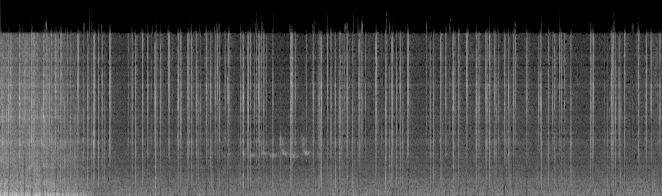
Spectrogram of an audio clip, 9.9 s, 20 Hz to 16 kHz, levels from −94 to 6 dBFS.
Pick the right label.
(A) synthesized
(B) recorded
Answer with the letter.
A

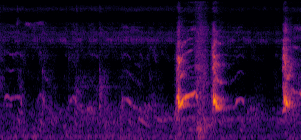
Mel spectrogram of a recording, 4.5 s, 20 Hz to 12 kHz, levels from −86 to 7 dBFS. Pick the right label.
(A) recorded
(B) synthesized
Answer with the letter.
B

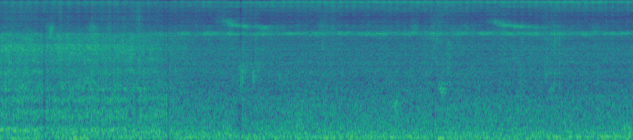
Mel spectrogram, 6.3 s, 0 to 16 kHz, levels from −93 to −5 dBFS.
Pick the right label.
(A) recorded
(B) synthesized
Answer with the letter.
B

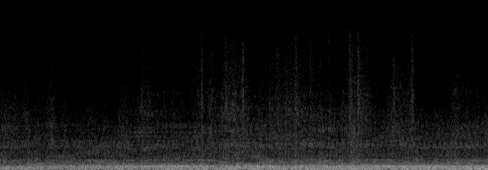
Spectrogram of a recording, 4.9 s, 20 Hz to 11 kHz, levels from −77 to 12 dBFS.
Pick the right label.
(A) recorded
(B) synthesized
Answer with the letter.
B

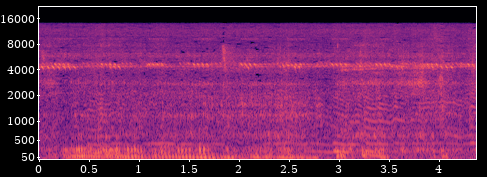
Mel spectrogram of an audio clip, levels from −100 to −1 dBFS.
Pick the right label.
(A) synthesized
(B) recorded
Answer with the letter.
B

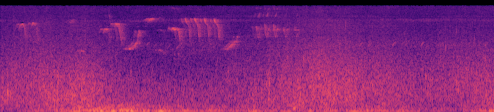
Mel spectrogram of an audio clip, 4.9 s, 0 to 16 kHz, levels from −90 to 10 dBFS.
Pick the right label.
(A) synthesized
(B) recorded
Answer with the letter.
B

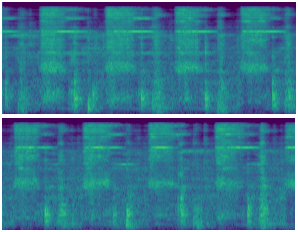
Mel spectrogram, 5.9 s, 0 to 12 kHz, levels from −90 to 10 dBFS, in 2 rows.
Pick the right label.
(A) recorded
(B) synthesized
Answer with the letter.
B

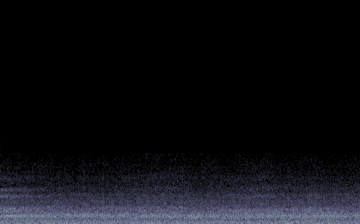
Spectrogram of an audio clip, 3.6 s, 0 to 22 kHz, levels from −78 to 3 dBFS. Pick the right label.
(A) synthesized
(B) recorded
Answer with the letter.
A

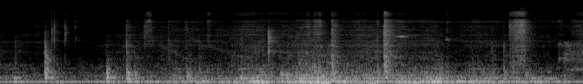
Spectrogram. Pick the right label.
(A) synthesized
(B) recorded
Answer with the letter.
A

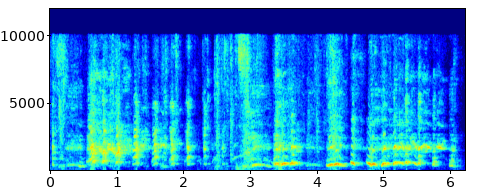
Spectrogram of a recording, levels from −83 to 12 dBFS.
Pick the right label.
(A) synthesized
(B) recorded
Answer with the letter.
B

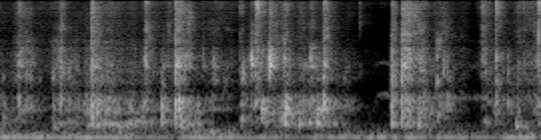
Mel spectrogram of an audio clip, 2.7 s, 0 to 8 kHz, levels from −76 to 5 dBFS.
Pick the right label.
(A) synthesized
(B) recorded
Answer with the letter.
A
